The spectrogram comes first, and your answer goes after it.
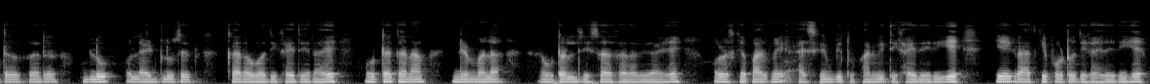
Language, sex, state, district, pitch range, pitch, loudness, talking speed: Hindi, male, Bihar, Jamui, 110-120 Hz, 115 Hz, -20 LUFS, 215 wpm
